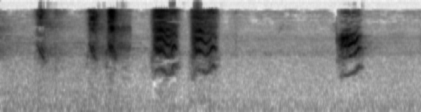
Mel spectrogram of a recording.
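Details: Female Double-collared seedeater calling to stimulate males, giving a handful of short, high, emphatic chirps, several bunched together, then a pause before one last sharp note.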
